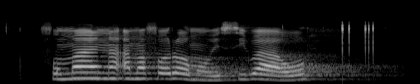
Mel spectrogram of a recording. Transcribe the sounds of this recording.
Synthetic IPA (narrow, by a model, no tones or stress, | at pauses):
fumanaʔamafɔɾɔmɔwesiɓaːwɔ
